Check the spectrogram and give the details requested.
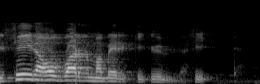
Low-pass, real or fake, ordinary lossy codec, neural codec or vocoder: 7.2 kHz; real; none; none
